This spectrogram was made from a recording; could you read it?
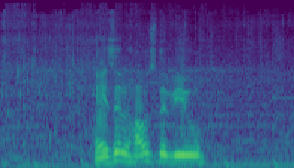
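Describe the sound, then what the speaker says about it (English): A water stream flows through a wadi near Ras al-Khaimah in the UAE, its steady wash running beneath a person speaking close by. "everywhere you can see there is a water stream, and it makes the morning more pleasant with its sound"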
